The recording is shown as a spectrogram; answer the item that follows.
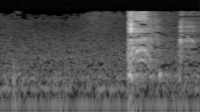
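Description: A woman coughs: one sharp cough about a second and a half in, then a second, shorter one near the end.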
